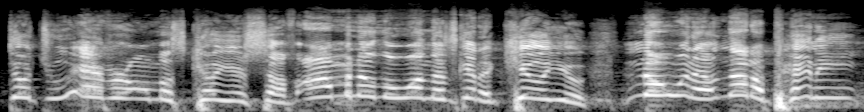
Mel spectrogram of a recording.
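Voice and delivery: loud, high, fast furious scolding; furious mom scolding. Retold or imitated. Mom scolds her son after the hospital, loud and furious. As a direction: scold like a mom who was terrified.

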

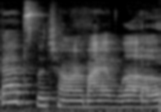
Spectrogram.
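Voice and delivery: soft mock Rufus. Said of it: "He's like".

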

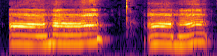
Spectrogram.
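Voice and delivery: high, loud knowing hum with a rising tune; smug mm-hmm. Retold or imitated. Rival stirring up the couple's fight, loud smug mm-hmm. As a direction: egg them on with a smug mm-hmm. Quiznos Dan stirring trouble.

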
